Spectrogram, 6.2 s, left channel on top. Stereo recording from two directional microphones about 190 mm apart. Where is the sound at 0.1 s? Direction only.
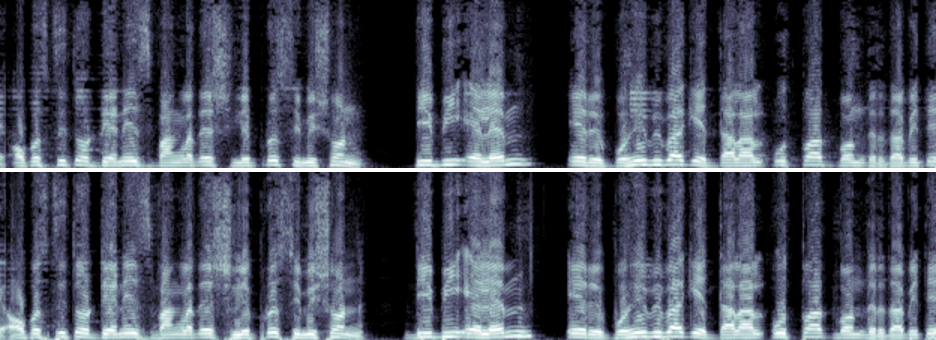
40° right (ahead or behind).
